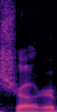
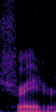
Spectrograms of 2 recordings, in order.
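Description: First: The first vowel sounds like 'oh'. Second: The first vowel sounds like 'ay'. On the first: The speaker calls it wrong. "It looks like Schroeder" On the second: The speaker calls it right. "but you pronounce it Schrader"

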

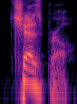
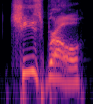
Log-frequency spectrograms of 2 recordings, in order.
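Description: First: The first syllable sounds like the word chess. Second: The first syllable sounds like the word cheese. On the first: The speaker calls it right. "it's ches bro" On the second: The speaker calls it wrong. "It's not cheese bro"

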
